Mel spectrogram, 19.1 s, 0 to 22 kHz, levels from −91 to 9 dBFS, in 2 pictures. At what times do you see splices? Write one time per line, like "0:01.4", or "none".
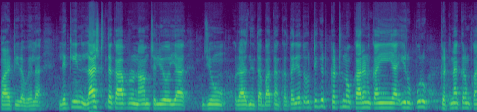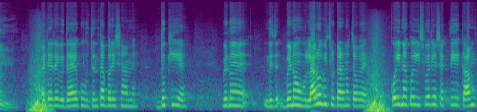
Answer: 0:10.3
0:17.0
